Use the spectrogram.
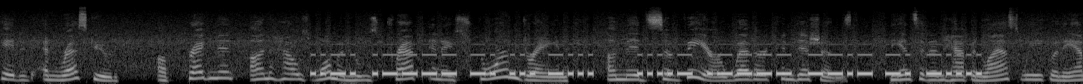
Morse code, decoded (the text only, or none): F1NSB 41QN6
